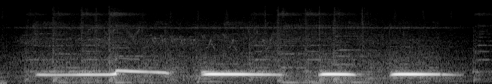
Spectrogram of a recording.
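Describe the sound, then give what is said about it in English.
A mourning dove coos its soft, mournful call: a long note that slides upward, followed by three steady, hollow hoots, clear with faint background ambience. “The mourning dove got its name from its sad cry, kind of like someone in mourning.”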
